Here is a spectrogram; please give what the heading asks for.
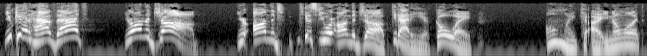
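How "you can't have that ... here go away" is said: mock scolding. Scolding drunk co-worker, high voice.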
